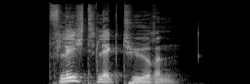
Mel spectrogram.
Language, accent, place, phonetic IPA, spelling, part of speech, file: German, Germany, Berlin, [ˈp͡flɪçtlɛkˌtyːʁən], Pflichtlektüren, noun, De-Pflichtlektüren.ogg
- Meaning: plural of Pflichtlektüre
